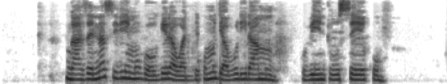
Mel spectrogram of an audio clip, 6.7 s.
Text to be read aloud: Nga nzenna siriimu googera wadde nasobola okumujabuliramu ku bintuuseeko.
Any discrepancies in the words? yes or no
yes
